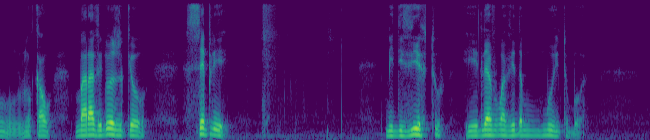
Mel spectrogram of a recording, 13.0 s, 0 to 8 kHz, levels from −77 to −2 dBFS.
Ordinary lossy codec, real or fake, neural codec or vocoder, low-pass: none; real; none; 7.2 kHz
